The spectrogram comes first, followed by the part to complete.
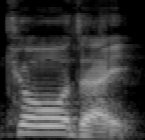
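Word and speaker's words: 教材: 발음은 쿄자이, 쿄자이.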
